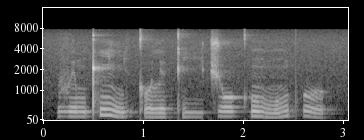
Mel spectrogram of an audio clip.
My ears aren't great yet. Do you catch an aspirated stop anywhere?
yes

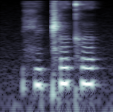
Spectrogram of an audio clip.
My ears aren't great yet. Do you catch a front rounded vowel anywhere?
yes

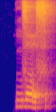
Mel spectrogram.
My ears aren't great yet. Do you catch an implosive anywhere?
no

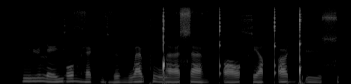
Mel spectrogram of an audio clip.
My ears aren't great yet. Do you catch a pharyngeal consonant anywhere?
no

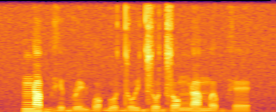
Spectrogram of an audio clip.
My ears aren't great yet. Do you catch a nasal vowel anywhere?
no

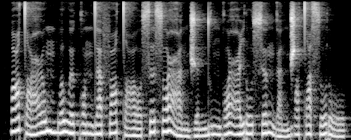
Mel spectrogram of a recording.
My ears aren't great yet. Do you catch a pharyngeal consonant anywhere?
yes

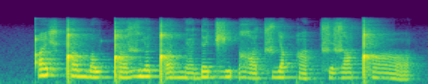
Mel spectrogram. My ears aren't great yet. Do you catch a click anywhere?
yes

